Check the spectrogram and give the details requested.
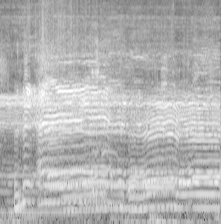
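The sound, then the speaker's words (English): Loud, continuous throat singing: a buzzing, nasal low drone with a bright whistling overtone riding above it. The tone wavers slightly, giving it a goat-like bleating quality, with no talking. “And we start with throat singing.”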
